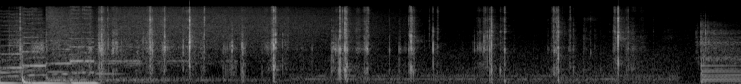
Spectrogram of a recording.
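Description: Fingers flicking and pressing the cardboard strips of a homemade cardboard-tube fidget toy: a string of irregular light clicks and taps. Background music stops about a second in and starts again just before the end.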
